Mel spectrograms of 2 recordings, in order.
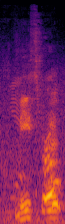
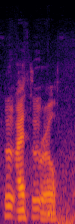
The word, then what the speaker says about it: mithril: Mithril? That's how it's pronounced. I can't wait to see you all safe I've and heard it both sound. ways. You did so wonderfully today. My thrill.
